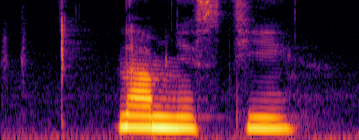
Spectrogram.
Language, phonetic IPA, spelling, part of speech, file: Czech, [ˈnaːmɲɛsciː], náměstí, noun, Cs-náměstí.ogg
- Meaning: square (open space in a town)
